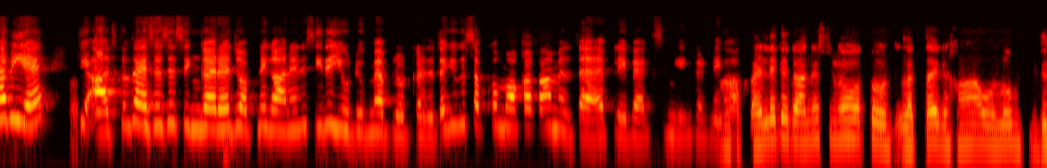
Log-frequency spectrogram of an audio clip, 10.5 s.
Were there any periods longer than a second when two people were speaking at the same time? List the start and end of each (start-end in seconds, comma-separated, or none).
none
